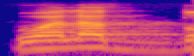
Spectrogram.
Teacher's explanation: Lam yang sakinah yang pertama hilang.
